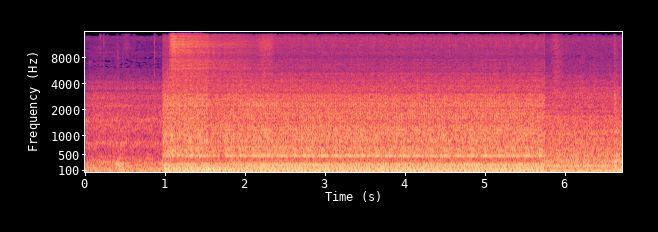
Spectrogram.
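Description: A large truck's diesel engine idles with a steady rumble.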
